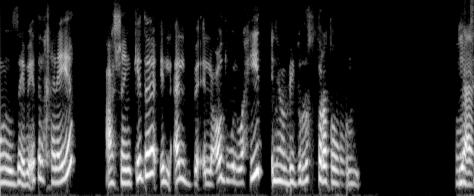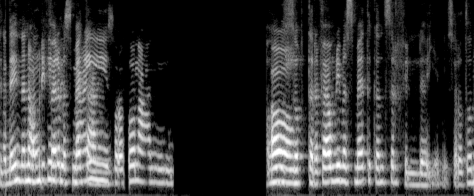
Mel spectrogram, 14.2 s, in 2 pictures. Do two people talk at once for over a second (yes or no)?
yes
